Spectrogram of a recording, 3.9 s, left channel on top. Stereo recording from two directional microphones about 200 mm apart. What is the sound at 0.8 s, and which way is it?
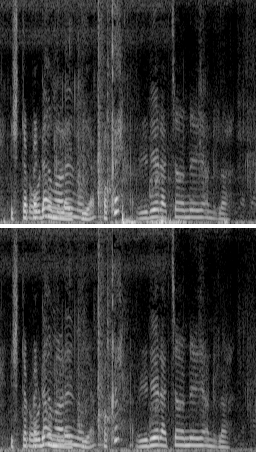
Speech, 25° right (ahead or behind).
